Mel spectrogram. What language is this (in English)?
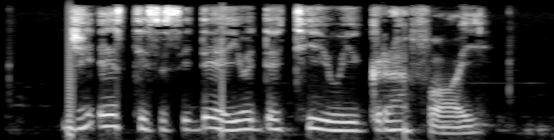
Esperanto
